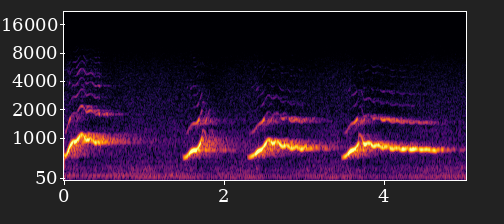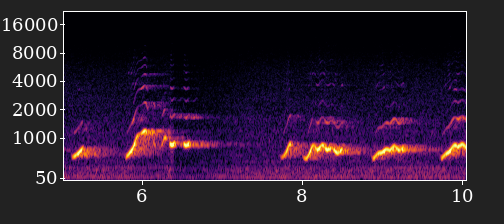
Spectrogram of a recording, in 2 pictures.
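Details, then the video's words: A white-handed gibbon at Taipei Zoo gives loud, rising, whooping hoots, each swooping upward and then holding, about once a second, in a call described as mournful. "Gibbon call 白手長臂猿阿寶叫聲 (悲壯版)"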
